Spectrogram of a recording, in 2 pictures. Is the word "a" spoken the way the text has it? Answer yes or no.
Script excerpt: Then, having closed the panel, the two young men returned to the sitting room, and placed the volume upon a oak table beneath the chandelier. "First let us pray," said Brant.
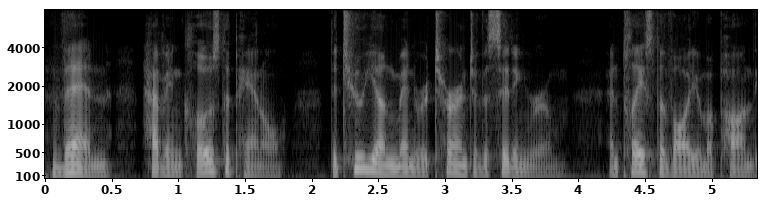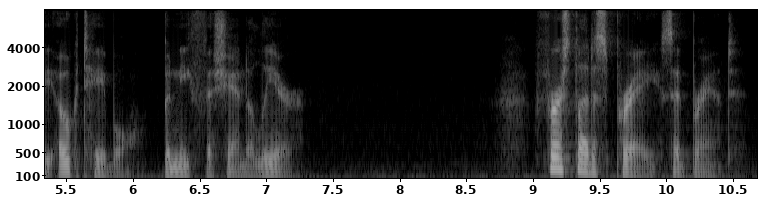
no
